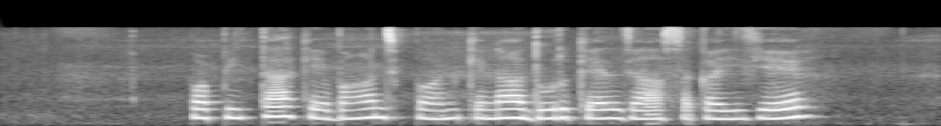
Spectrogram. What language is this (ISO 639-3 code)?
mai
